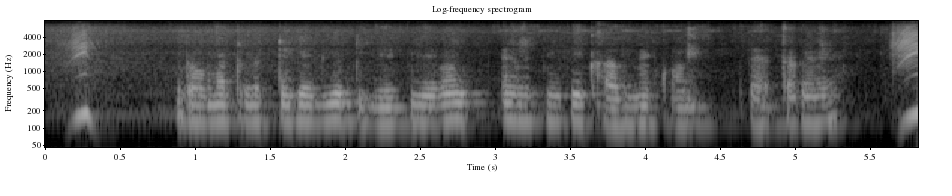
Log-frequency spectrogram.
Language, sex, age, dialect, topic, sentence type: Hindi, male, 36-40, Kanauji Braj Bhasha, agriculture, question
